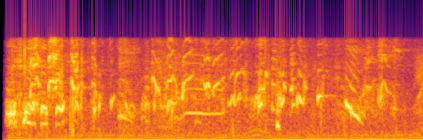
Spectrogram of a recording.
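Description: Canada geese honking in a rapid string of short, overlapping calls, loudest in the first moment.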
